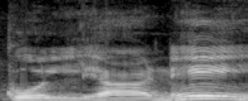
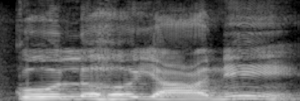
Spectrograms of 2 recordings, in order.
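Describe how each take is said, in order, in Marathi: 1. 'ha' हे 'ya' सोबत एकाच अक्षरात जोडलेले आहे. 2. 'ha' हे 'ya' च्या आधी स्वतंत्र अक्षर आहे. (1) "कसा उच्चार होईल?" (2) "कोल्हयाने असा उच्चार होईल का बाळांनो? नाही होणार"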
